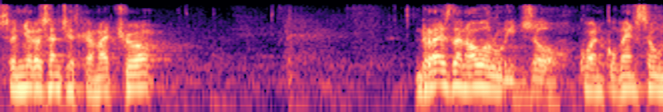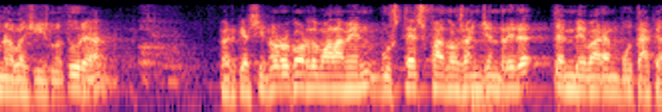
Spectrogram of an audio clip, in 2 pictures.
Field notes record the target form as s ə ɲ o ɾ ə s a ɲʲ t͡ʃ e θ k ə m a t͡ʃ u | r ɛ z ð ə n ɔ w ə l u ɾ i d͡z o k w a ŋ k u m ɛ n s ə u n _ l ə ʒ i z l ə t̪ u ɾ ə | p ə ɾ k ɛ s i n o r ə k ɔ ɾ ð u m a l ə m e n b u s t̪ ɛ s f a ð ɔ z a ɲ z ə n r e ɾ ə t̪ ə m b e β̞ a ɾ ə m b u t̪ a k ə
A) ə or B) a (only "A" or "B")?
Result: A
